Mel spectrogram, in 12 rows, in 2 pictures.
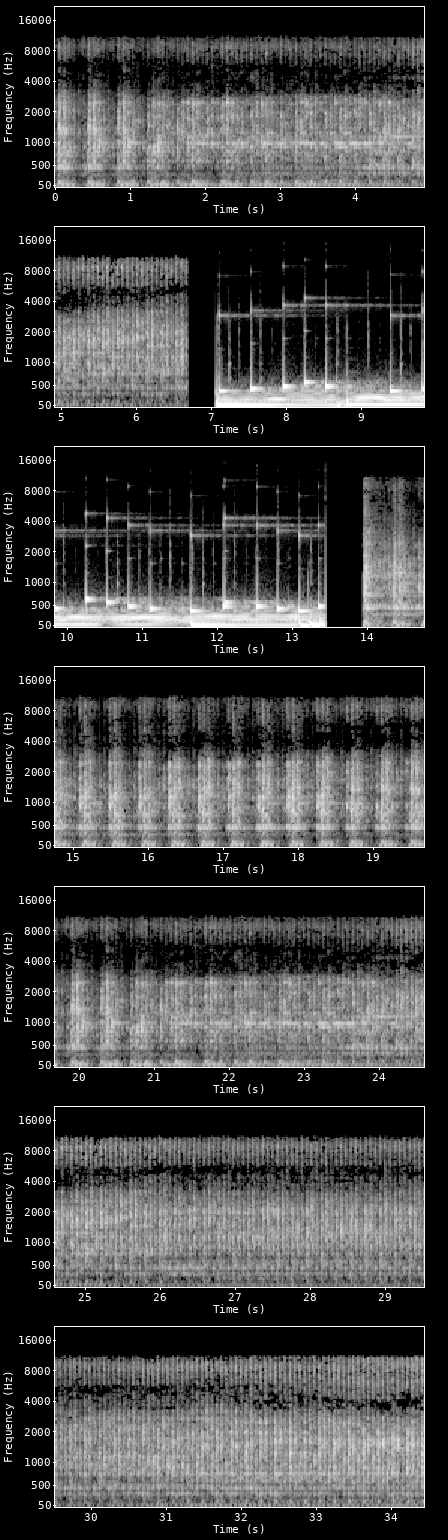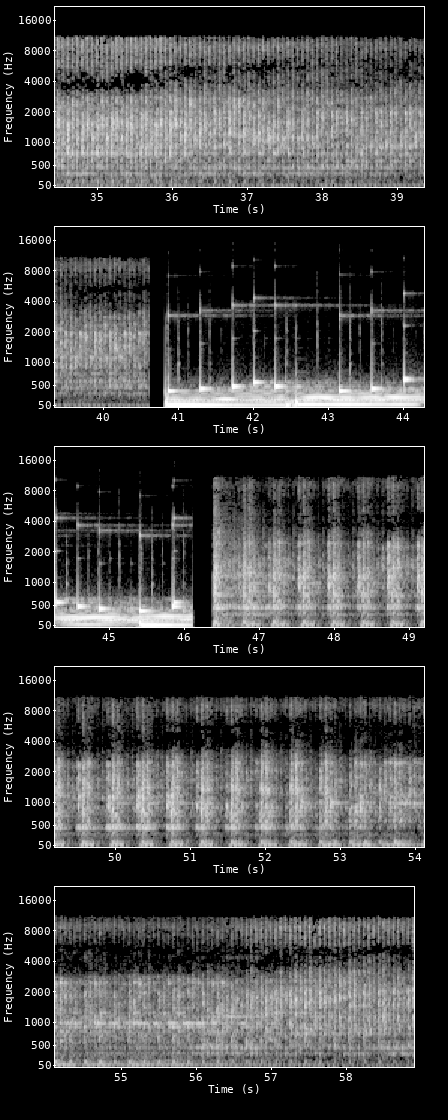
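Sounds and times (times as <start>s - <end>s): tractor engine chugging: 0.0s - 6.3s
background music: 7.1s - 13.5s, 40.8s - 46.1s.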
